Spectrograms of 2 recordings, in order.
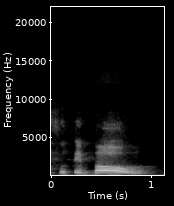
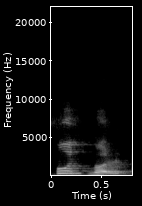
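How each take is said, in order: First: "Futebol" com a última sílaba forte, futeBOL; futebol em português. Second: "futebol" dito à espanhola, FÚTbol, tônica na primeira; fútbol em espanhol. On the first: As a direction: acentue o final: futeBOL. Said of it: "essa sílaba mais forte é a última". (futebol à brasileira, tônica no "bol") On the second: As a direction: diga FÚT-bol, forte no início. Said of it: "Em espanhol, nós falamos". (pronúncia espanhola, tônica no "fut") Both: Shown as a demonstration.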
